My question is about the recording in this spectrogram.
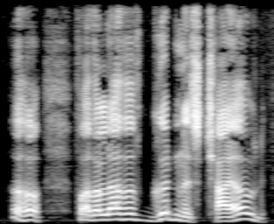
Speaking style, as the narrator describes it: exclaimed my aunt

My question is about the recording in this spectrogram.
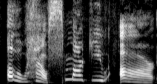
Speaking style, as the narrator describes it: exclaimed Nurse Jane

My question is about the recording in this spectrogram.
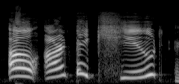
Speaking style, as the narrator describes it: exclaimed a girl

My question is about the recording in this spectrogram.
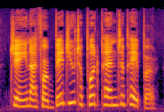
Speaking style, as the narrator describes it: cried the Countess

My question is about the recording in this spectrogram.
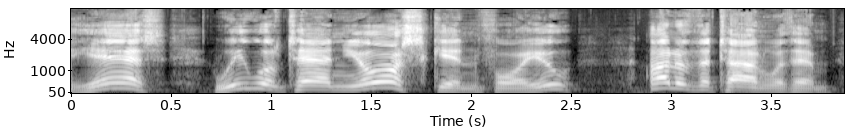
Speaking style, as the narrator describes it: they shouted

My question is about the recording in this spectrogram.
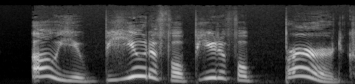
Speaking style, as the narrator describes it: cried he

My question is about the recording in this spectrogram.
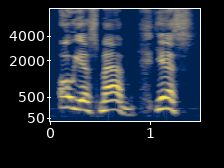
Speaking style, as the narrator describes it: replied Oliver eagerly

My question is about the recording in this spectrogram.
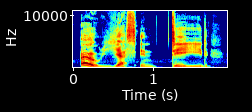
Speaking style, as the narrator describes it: said Meteor in a very superior tone

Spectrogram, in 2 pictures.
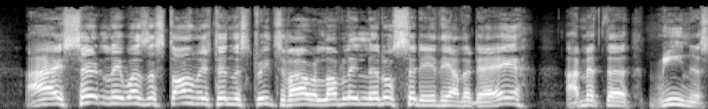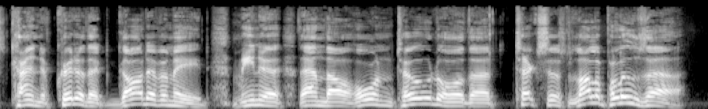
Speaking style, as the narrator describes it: He smiled on his warm personal friends and fellow boosters and boomed

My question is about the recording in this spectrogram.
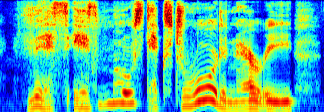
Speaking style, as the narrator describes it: the doctor kept muttering to himself

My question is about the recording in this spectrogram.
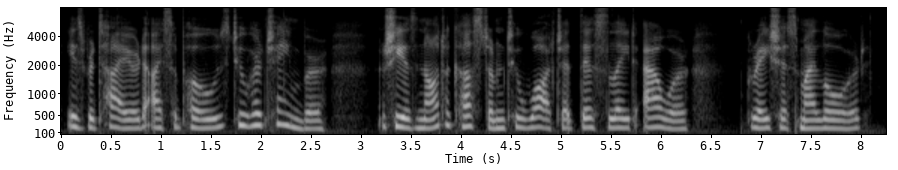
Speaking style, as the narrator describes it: said Hippolyta calmly

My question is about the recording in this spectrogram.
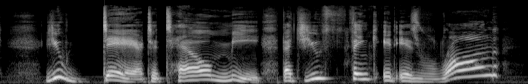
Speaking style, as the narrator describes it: he roared at last, crimson with passion

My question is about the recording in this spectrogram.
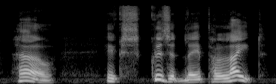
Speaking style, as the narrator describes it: exclaimed Miss Murdstone

